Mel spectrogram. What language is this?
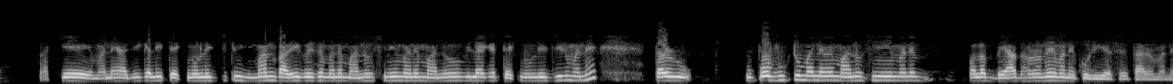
Assamese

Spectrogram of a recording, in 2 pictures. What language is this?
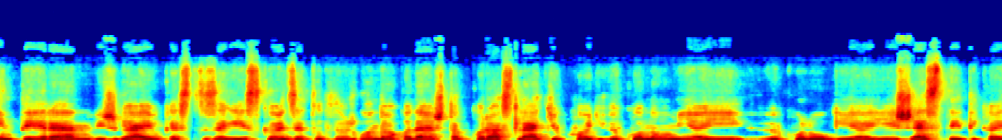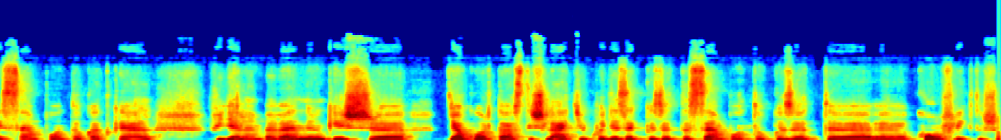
Hungarian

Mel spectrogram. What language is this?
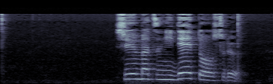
Japanese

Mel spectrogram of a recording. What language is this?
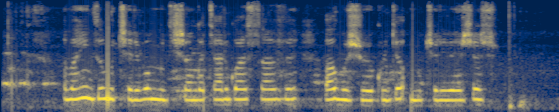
Kinyarwanda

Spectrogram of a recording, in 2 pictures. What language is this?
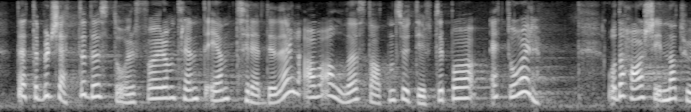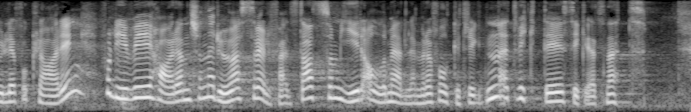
Norwegian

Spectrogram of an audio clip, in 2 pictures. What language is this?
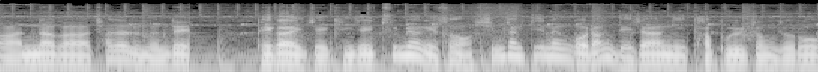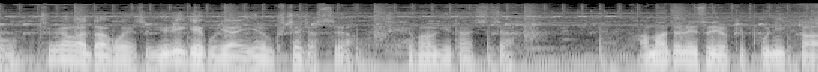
Korean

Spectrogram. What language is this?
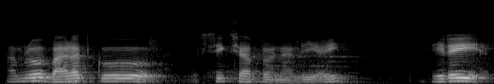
Nepali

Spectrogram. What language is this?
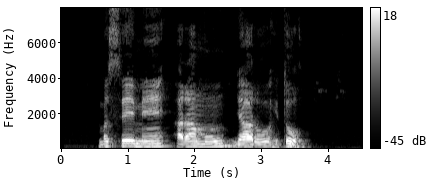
Goaria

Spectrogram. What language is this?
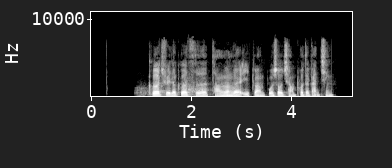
Chinese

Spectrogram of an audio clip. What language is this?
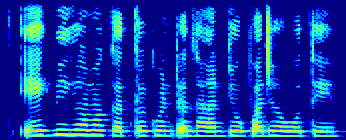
Chhattisgarhi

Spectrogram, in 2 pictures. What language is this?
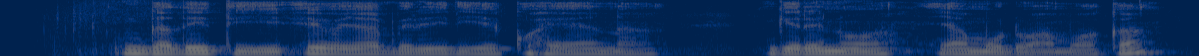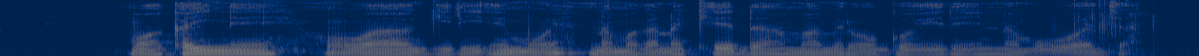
Kikuyu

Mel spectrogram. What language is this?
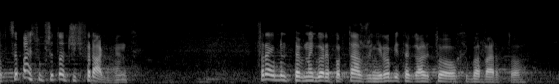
Polish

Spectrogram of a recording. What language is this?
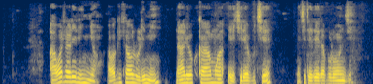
Ganda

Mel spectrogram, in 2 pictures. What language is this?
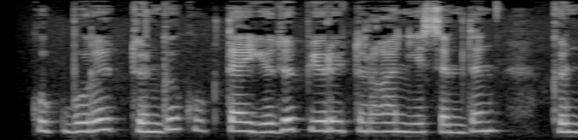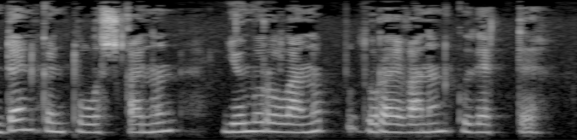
Bashkir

